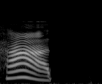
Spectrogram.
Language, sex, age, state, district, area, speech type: Assamese, female, 18-30, Assam, Dhemaji, rural, read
